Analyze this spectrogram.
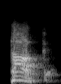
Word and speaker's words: talk: Talk, T-A-L-K. L is silent.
